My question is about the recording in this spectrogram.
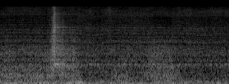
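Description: One short, sharp chuff about half a second in, the small ignition of pyrolysis gases inside a wood-pellet gasifier, over a steady background rush.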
